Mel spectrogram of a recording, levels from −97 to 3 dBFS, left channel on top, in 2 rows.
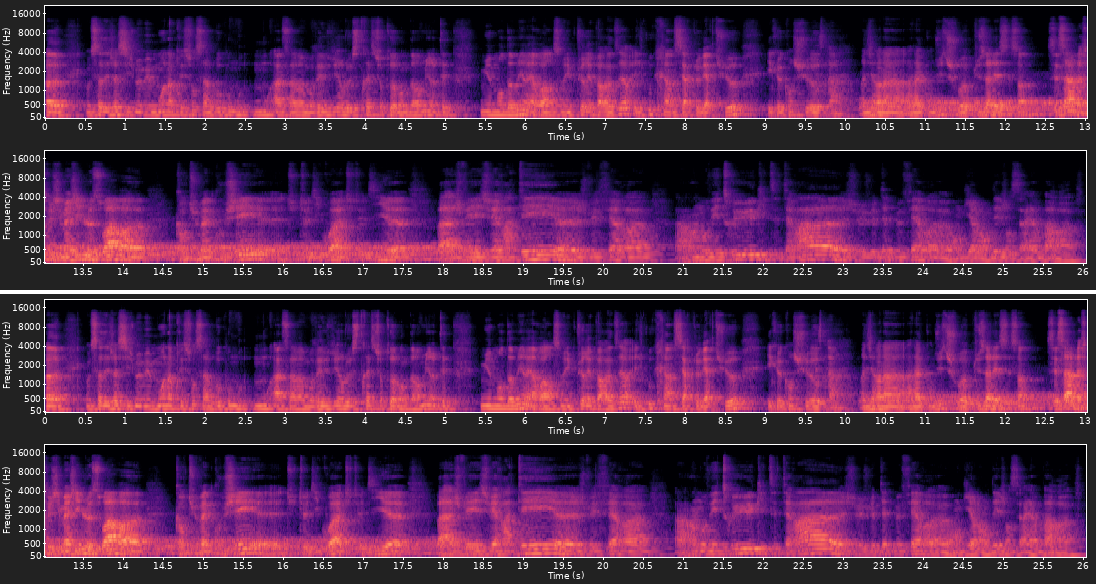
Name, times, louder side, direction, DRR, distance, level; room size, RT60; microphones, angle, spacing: voice 1, 0.0-12.3, right 1 dB, 10° right, 3 dB, 0.4 m, -29 dB
sound 1, 10.2-18.5, left 2 dB, 65° left, 0.7 m, -36 dB
voice 2, 12.6-20.5 20.9-25.8, right 1 dB, 65° right, 1 dB, 1.2 m, -29 dB
5.5 x 2.4 x 3.3 m, 0.83 s
head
